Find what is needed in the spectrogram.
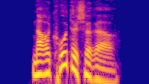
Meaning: inflection of narkotisch: 1. strong/mixed nominative masculine singular comparative degree 2. strong genitive/dative feminine singular comparative degree 3. strong genitive plural comparative degree
- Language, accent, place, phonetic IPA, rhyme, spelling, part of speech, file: German, Germany, Berlin, [naʁˈkoːtɪʃəʁɐ], -oːtɪʃəʁɐ, narkotischerer, adjective, De-narkotischerer.ogg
